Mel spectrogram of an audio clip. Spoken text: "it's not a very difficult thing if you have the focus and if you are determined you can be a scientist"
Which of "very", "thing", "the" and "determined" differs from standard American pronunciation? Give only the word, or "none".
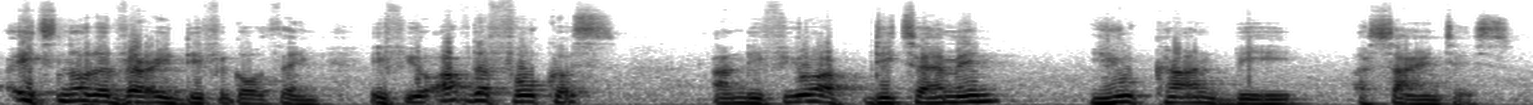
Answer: none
